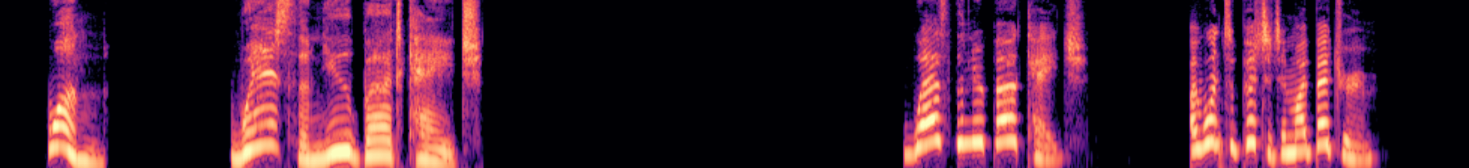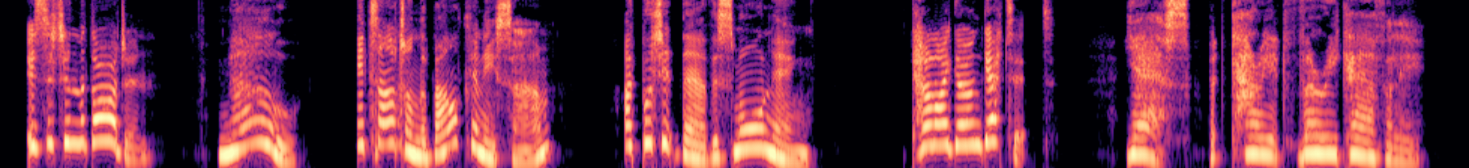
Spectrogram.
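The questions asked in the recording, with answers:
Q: Where's the new birdcage?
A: On the balcony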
